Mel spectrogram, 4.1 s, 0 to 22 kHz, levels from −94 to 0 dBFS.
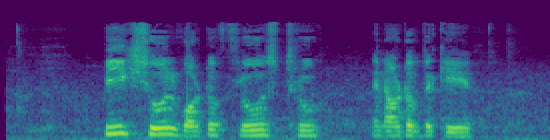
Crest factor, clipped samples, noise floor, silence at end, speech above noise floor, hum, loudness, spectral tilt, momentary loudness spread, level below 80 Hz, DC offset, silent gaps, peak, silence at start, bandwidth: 18 dB; under 0.1%; -48 dBFS; 0.6 s; 28 dB; none; -21 LUFS; -6 dB/octave; 15 LU; -54 dBFS; under 0.1%; none; -4 dBFS; 0.8 s; 11.5 kHz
